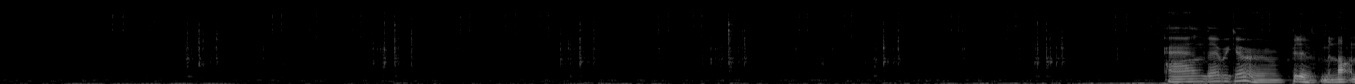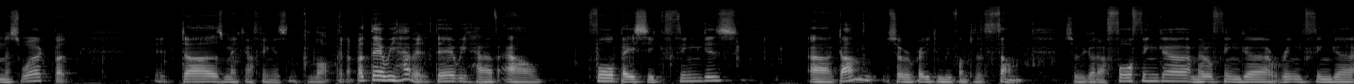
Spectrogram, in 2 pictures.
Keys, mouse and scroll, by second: 1.3 click, 1.5 right click, 1.8 g, 2.9 click, 3.1 right click, 3.6 right click, 3.8 g, 4.7 click, 5.1 right click, 5.5 right click, 5.7 g, 6.7 click, 7.0 right click, 7.2 g, 8.1 click, 8.5 right click, 8.7 g, 9.6 click, 10.1 right click, 10.3 g, 11.3 click, 11.6 right click, 11.8 g, 12.7 click, 13.0 right click, 13.2 g, 13.8 click, 14.0-24.1 middle drag, 14.5 a, 15.9 scroll down 1, 19.3-19.7 scroll up 1, 20.9 KP_7, 23.2-23.5 scroll up 1, 24.0 scroll down 1.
